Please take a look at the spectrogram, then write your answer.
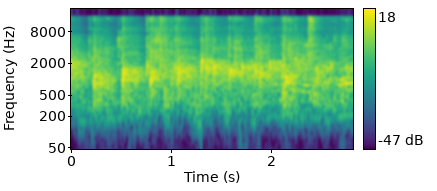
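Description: A ninth-grade class in a junior high school classroom claps hands together, a short burst of close, uneven clapping with a voice speaking over it.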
